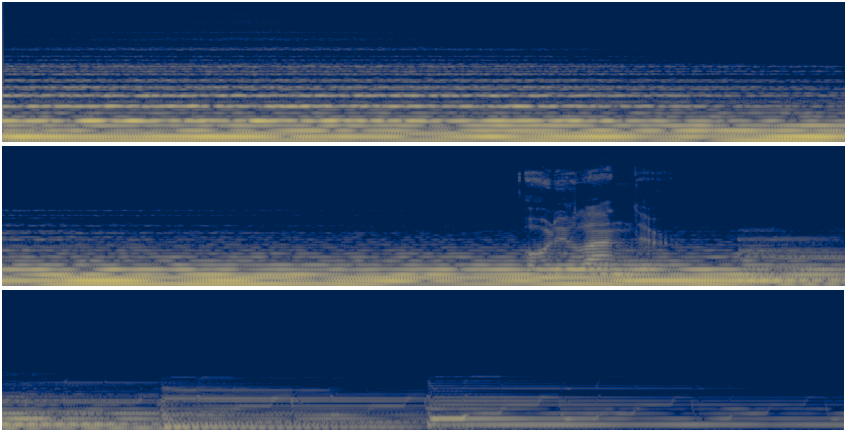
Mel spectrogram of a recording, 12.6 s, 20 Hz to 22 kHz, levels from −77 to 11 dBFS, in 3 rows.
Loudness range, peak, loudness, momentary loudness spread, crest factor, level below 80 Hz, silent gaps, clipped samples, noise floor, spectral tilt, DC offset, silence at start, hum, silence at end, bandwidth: 18 LU; -2 dBFS; -16 LUFS; 18 LU; 14 dB; -24 dBFS; none; under 0.1%; -44 dBFS; -9.5 dB/octave; under 0.1%; 0 s; none; 1.2 s; 4.4 kHz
